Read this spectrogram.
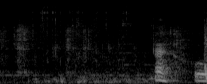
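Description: Chocolate chips patter into a glass bowl.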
